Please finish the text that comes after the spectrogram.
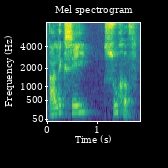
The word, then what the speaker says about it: Alexey Sukhov: is your actual name my actual name is alexey sukhov this is how it should be pronounced full name is alexey not alexander hello bro how much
